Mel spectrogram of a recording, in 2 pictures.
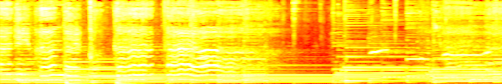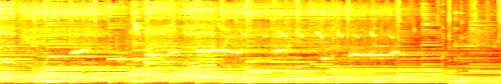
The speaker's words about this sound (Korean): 네, 어, 방금 로고 또 라이브로 또 제가 휘파람 소리까지 또 어, 여러분들 어, 괜찮았죠? 네, 이렇게 또 전해드렸습니다. 네, 거짓말이에요.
